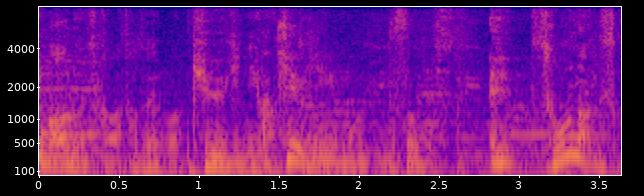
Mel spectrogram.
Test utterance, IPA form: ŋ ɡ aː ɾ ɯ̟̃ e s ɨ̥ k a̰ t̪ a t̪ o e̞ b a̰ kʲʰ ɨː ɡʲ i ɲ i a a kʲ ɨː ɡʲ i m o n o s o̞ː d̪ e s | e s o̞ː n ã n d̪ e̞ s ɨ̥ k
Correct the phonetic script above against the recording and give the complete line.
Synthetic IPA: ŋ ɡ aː ɾ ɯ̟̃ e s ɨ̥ k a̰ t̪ a t̪ o e̞ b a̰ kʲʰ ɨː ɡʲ i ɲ i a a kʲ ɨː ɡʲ i m o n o s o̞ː d̪ e s | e s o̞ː n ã n d̪ e̞ s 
